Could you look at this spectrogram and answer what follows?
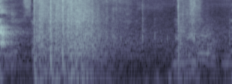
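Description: Line infantry in War of Rights firing a musket volley, a burst of overlapping shots that swells and trails off, followed by a few scattered later shots, loud and close.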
